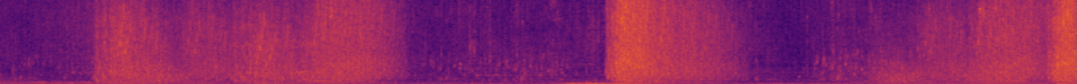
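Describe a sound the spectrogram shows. Water splashes and churns as a swimmer moves through it.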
